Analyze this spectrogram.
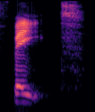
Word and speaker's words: fate: does it say fat now if i add this e what does it say now the e jumps over the a the t and tells the a to say its name so it says fate very good let's try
